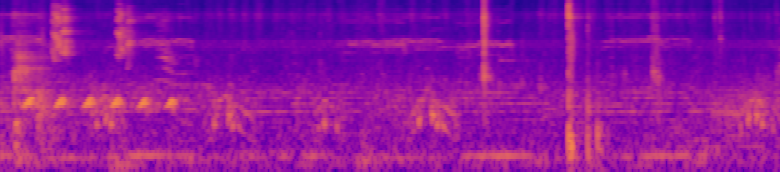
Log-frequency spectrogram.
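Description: A pet dove or pigeon coos and flaps its wings while being placed into a cage trap for bird hunting. Close, soft calls and wingbeats are broken by a few sharp knocks and clicks from the cage.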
